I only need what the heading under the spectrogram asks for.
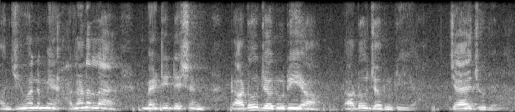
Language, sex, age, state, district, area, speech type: Sindhi, male, 45-60, Gujarat, Surat, urban, spontaneous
